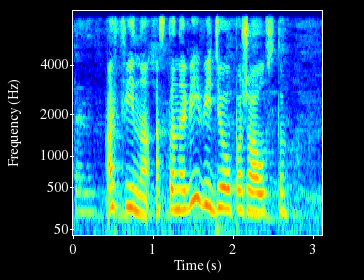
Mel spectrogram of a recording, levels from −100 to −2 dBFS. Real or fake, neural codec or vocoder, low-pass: real; none; 7.2 kHz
